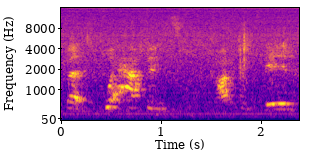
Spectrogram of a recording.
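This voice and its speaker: A woman's voice: a little slow, bright, forceful tone, echoey room, recorded from a distance, a little hiss or hum, poor audio. A woman in the audience asking the panel a two-part question at a conference session. She rambles, with lots of fillers.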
